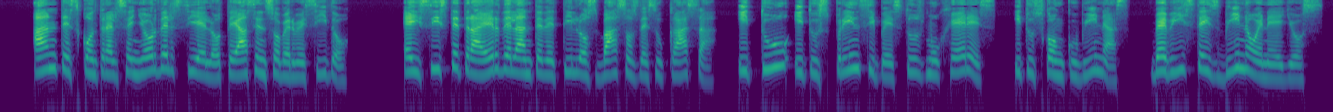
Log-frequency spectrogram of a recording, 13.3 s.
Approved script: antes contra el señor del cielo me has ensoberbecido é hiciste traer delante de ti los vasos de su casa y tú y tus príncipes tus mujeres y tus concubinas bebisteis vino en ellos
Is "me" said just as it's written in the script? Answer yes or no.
no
